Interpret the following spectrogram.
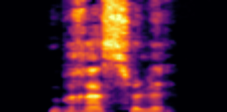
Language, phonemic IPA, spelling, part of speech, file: French, /bʁa.slɛ/, bracelet, noun, LL-Q150 (fra)-bracelet.wav
- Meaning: bracelet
